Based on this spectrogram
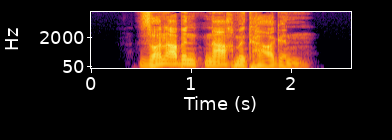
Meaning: dative plural of Sonnabendnachmittag
- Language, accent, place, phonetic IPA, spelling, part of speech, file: German, Germany, Berlin, [ˈzɔnʔaːbn̩tˌnaːxmɪtaːɡn̩], Sonnabendnachmittagen, noun, De-Sonnabendnachmittagen.ogg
